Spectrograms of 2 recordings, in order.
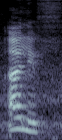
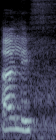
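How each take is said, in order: First: The final vowel is said quickly and short. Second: The same.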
